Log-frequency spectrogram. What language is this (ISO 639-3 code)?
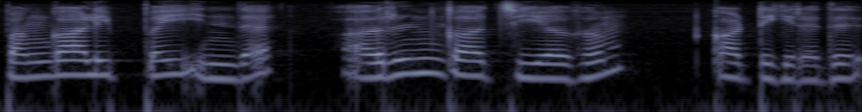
tam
